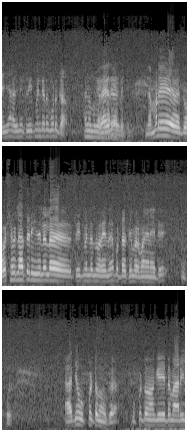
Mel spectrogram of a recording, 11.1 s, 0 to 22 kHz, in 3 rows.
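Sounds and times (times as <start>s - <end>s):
man speaking: 0.0s - 7.6s, 8.7s - 11.0s
faint bird call: 2.0s - 3.1s, 7.6s - 8.3s.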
